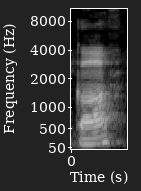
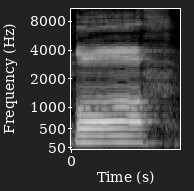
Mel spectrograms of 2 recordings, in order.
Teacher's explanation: اس کی آواز ہلکی سی نکلتی ہے قاف، اور یہ اس کی آواز حلق سے نکلتی ہے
